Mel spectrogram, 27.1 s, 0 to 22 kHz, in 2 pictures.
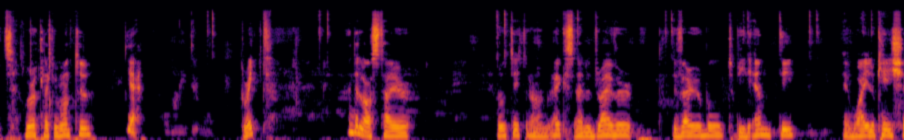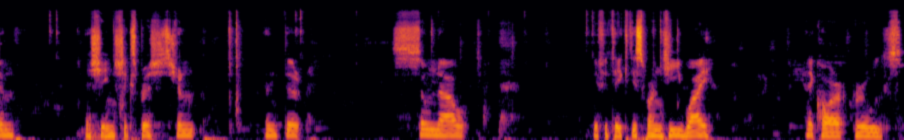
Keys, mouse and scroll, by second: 0.2 g, 3.3-3.9 scroll up 3, 3.9-4.6 shift+middle drag, 4.6 click, 7.3-17.9 right drag, 17.9 click, 18.1 scroll down 4, 18.8-22.2 middle drag, 22.2 click, 23.2 g.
